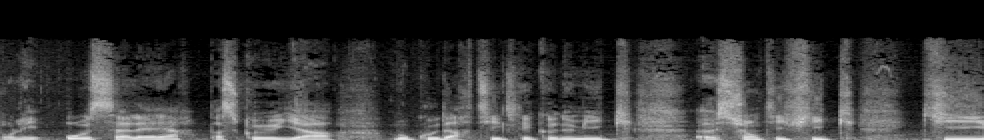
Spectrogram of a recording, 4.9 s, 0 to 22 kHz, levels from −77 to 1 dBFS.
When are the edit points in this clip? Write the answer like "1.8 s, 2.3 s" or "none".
none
